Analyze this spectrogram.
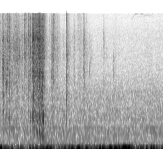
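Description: Foil wrapping crinkles and tears as a card pack is opened.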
